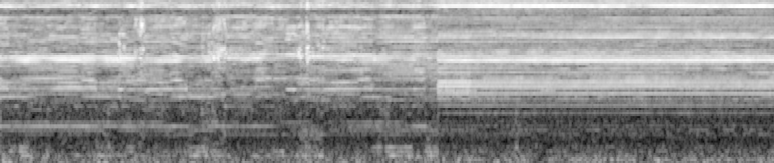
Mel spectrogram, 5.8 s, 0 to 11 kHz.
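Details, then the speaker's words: Steady high-pitched electric buzzing, rising slightly in pitch partway through, of a Dr. Pen microneedling pen at 0.5 mm depth and speed level one, crosshatching over the user's chin with thicker skin and acne scars. "I'm going to go up to 0.5 still going to keep it on level one actually so just come searching the other way"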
